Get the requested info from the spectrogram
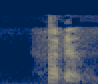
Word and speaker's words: Karuk: And what is the correct way to pronounce your tribe's name? – Cutuk. – Cutuk. It's spelled K-A-R-O-K. – K-A-R-U-K. – U-K. Okay, I had it as an O.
